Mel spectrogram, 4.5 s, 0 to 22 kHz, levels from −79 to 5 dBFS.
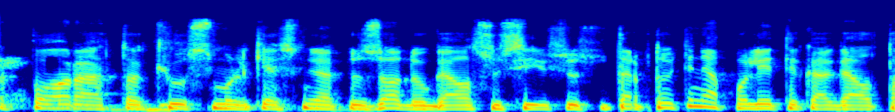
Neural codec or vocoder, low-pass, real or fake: none; 10.8 kHz; real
